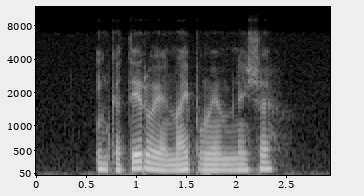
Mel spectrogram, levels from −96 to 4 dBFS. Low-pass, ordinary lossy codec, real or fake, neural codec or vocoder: 7.2 kHz; Opus, 24 kbps; real; none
